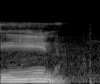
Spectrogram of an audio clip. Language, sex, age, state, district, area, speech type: Hindi, male, 30-45, Bihar, Begusarai, urban, read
